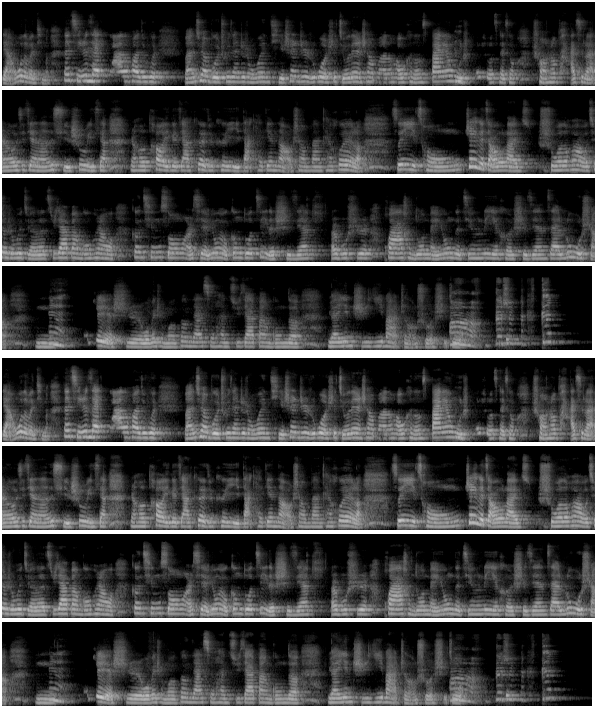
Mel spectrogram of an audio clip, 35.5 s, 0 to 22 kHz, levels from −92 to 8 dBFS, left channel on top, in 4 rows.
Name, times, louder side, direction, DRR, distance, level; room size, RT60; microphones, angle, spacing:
voice 1, 0.0-7.0 7.3-27.5 28.1-33.6, right 3 dB, 30° right, 0.5 m, -29 dB
voice 2, 27.4-27.7 33.4-34.9, left 2 dB, 55° left, 0.9 m, -34 dB
9.1 x 7.0 x 4.1 m
head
